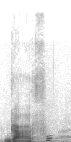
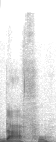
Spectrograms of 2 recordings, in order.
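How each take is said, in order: First: The word starts with a g sound and r. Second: The word starts with a d sound, no r. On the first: This is how adults normally say it. The speaker calls it right. "falar garfo de um jeito" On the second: This imitates a small child's speech. The speaker calls it wrong. "e vai outros assim"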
